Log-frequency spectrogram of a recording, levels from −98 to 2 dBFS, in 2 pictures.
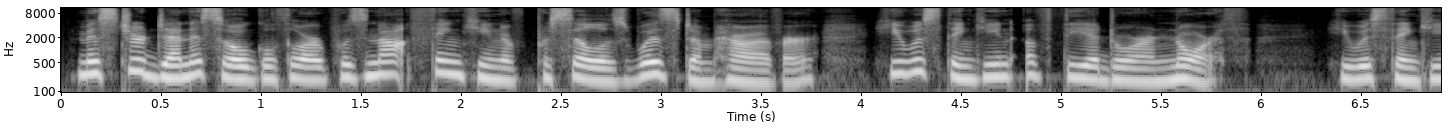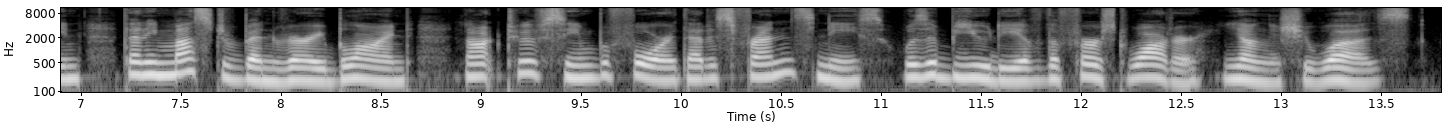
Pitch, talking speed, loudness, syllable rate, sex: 205 Hz, 200 wpm, -18 LUFS, 5.3 syllables/s, female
